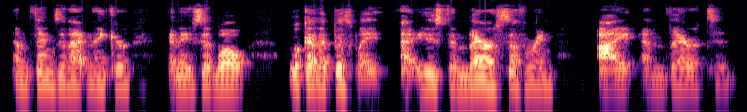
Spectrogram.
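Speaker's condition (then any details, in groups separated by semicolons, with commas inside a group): Cerebral palsy; birth oxygen deprivation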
